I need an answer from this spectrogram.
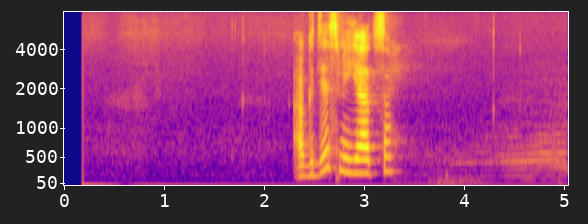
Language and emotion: Russian, neutral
